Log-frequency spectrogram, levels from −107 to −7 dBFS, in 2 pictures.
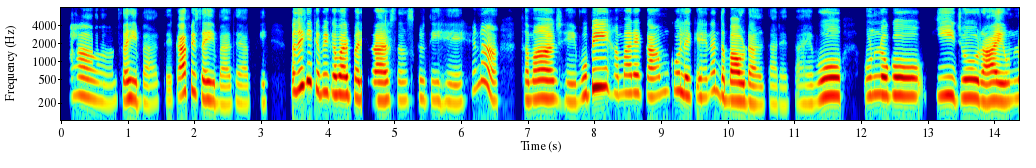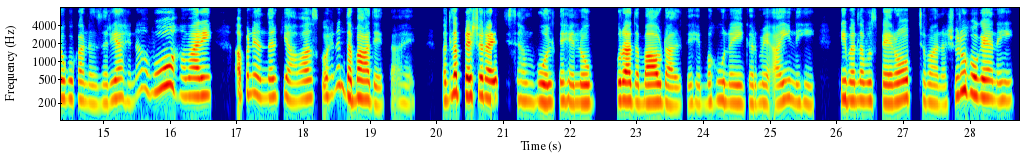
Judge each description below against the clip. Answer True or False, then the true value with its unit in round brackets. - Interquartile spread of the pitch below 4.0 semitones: False (4.3 semitones)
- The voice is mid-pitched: False (230 Hz)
